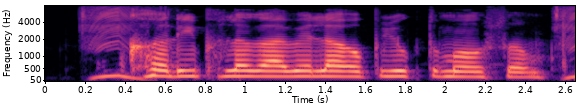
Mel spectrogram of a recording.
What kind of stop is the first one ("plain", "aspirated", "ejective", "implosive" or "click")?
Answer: aspirated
